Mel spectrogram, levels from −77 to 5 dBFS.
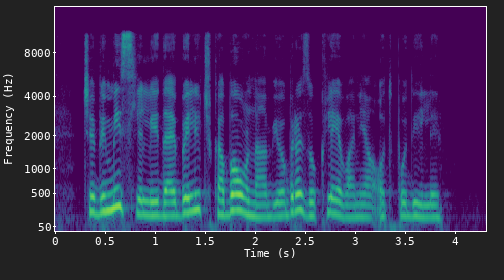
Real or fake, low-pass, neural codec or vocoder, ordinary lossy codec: fake; 10.8 kHz; codec, 24 kHz, 3 kbps, HILCodec; none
